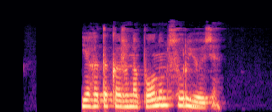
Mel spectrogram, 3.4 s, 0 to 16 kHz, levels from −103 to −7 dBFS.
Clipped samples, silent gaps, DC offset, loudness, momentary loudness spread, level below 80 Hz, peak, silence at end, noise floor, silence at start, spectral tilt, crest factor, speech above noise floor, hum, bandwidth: under 0.1%; none; under 0.1%; -13 LUFS; 6 LU; -56 dBFS; -2 dBFS; 0.65 s; -72 dBFS; 1 s; -7.5 dB/octave; 14 dB; 60 dB; none; 6.6 kHz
